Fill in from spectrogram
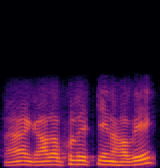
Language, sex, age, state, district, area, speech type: Bengali, male, 60+, West Bengal, Hooghly, rural, conversation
